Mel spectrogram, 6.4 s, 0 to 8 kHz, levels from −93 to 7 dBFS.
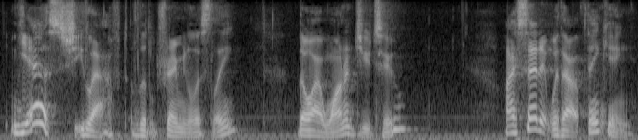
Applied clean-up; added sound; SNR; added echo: none; none; none; none.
